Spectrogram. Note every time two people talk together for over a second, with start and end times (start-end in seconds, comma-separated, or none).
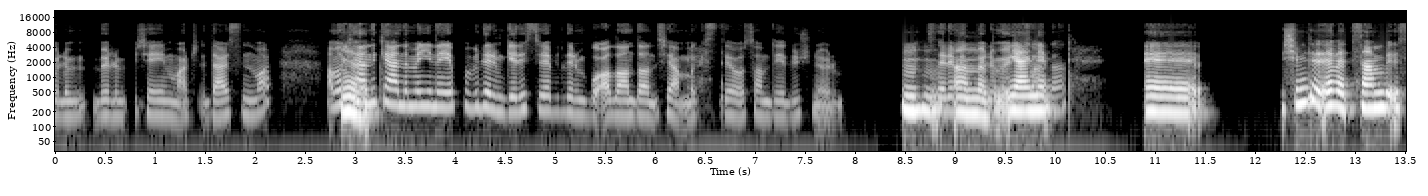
8.7-10.1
